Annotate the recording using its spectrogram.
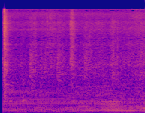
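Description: An engine running with a steady low hum, growing slightly louder.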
